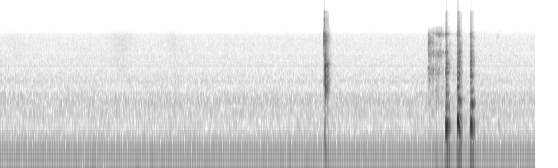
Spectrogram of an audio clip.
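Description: A woman laughs briefly near the end, three quick bursts, over a steady low electrical hum; a single short sound comes about five seconds in.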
